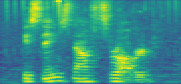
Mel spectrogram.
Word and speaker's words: Throber: A throber. Could you spell that? T H R O B E R brother. Like robber with a th at the front.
